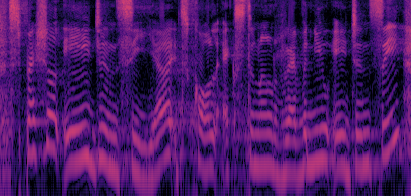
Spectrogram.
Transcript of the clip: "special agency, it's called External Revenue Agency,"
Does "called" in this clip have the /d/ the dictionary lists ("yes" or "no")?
yes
